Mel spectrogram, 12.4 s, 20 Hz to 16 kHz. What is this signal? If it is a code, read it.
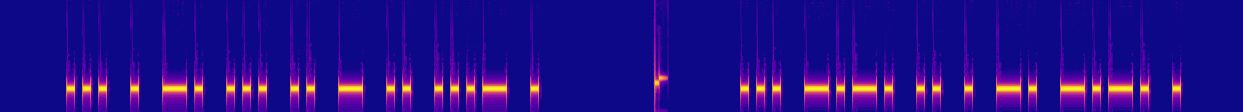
Morse code, heard as a keyed tone, about 16 wpm, 700 Hz. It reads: SENSITIVE SCIENCE
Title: Sentences from Top 1400 Words - New Word Drill Alt - 15wpm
